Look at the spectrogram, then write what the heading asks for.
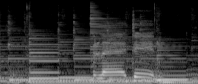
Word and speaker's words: Bleddin: actually pronounced bled in on top of the feet and water issues.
